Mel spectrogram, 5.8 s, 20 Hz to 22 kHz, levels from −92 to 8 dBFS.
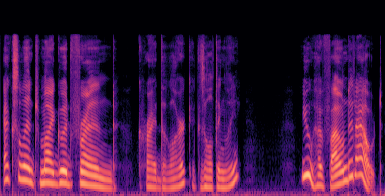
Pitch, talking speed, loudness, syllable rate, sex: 195 Hz, 135 wpm, -17 LUFS, 4.0 syllables/s, female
